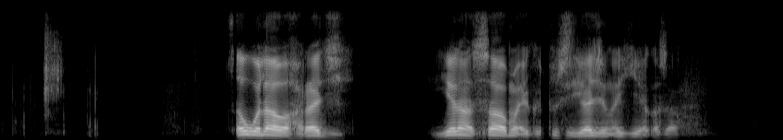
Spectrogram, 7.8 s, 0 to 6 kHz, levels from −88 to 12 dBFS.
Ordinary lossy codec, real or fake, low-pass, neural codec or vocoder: none; real; 5.4 kHz; none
